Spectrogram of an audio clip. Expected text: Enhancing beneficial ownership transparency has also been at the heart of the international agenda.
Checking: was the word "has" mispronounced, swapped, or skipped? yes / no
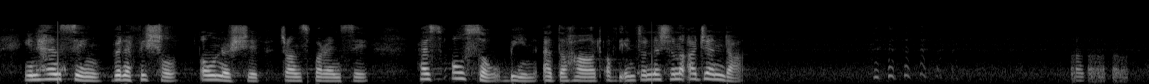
no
